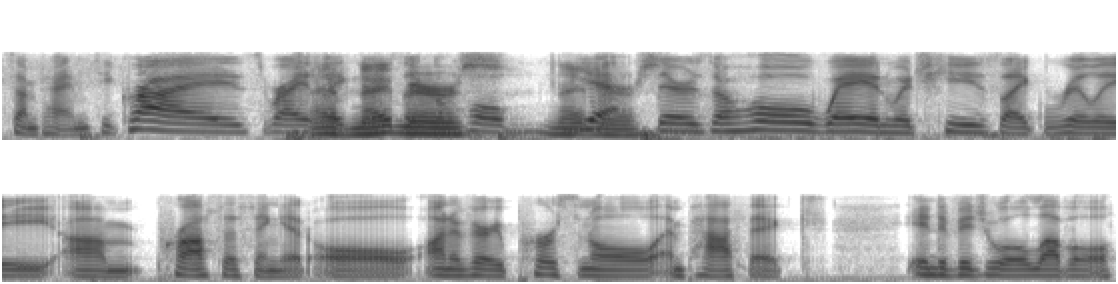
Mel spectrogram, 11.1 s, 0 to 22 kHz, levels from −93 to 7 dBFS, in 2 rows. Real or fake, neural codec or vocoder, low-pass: real; none; 5.4 kHz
